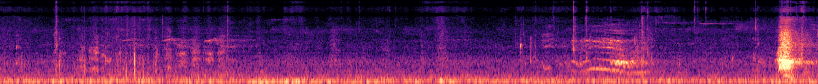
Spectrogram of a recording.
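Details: Kumo, a fluffy Keeshond, trying out a backyard pool for the first time, sharing it with Sully, a Boston Terrier. A wavering whine rises and falls around the six-second mark, then one sharp bark near the end, over light splashing and faint birdsong.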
